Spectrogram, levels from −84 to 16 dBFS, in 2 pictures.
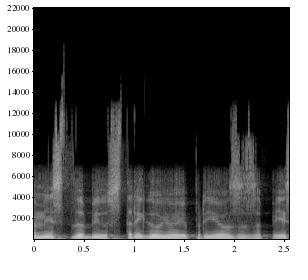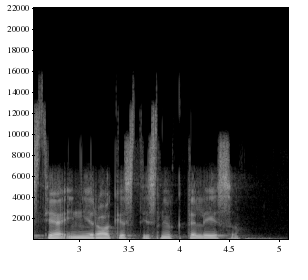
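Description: From start to finish, the speech carries a gritty, grainy edge. The upper treble is thin and flickers in and out instead of holding steady. This is likely Bluetooth SBC compression. The codec splits the audio into a few wide bands. With too few bits to share, the top bands are starved and the rest are coarsely quantised. That leaves roughness and aliasing on the voice. The damage is plainly audible, which fits a low bitrate near 80 kbps.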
